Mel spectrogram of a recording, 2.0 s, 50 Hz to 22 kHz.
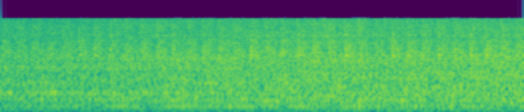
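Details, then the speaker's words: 2002 Suzuki XL-7 H27 2.7L V6, 130,000 miles: dense, tinny metallic rattle from the front of the engine over hot idle, worsening over the last 10,000 miles; worn #1 timing chain tension adjuster, due for replacement. "uh-oh sounds like we got some marbles in the engine it's not not a good sound well guys today we're going to be working on my own 2002 Suzuki XL7 and it's got the infamous timing chain tensioner rattle"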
